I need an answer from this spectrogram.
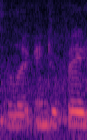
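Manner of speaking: normal talking voice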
